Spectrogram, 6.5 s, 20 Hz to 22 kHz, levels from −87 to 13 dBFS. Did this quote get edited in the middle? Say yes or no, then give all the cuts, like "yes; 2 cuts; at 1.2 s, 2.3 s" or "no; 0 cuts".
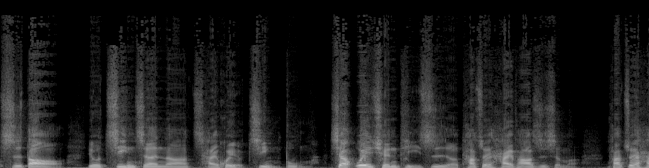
yes; 1 cut; at 3.2 s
